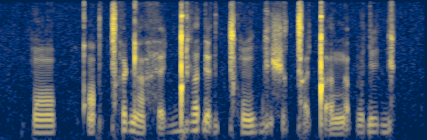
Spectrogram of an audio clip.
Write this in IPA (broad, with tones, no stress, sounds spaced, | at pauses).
p ɔ̃˦ | qʼ ɔ̃˧ ʔ ǀʰ ə˦ ɖ ã˨ h ɛ̰˧ ɡ͡ǃ i˦ ɐ̯ ɗ ɛ̰˧ ɡ ǀʰ ũ˨˦ ɡ ɡ͡b ḭ˦˨ ʃ ɔ˦ ǀ a̰˨ ǃ a̰˧ ɐ̯ n̪ a̰˦ p u˦ ɗ i˦ ɡ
